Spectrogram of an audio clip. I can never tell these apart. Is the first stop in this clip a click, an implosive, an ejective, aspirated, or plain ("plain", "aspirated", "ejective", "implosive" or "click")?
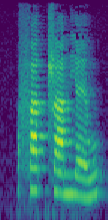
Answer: plain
